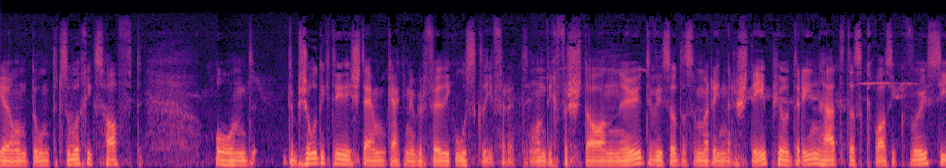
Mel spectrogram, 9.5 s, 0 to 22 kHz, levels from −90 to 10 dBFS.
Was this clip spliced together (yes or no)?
yes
